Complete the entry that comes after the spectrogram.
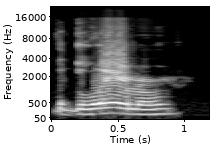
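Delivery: measured recitation with drawn-out line endings; poem reading. Acted. Host reads a D H Lawrence poem to viewers, measured poem reading. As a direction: recite it steadily, pausing between phrases.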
